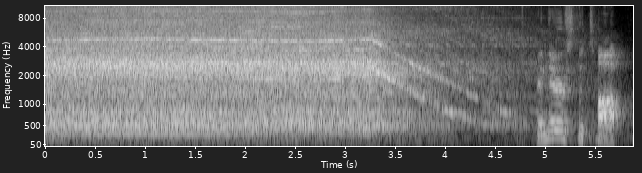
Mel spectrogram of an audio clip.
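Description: A miter saw blade spins with a loud, steady whine, then winds down and fades.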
